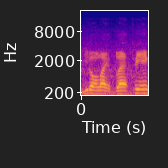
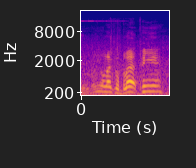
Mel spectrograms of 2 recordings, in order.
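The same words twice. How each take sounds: First: Said in the usual way. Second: High incredulous re-ask; pitched-up retold question. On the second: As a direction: repeat the question in a higher, baffled voice.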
